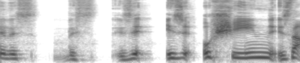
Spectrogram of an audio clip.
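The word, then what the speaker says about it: Oisín: Is it Oisin? Is that how you pronounce it?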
